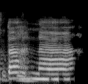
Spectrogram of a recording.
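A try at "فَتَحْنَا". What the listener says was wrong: Fatah, nah. Nanya pendek ya. Fatah. Nah.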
